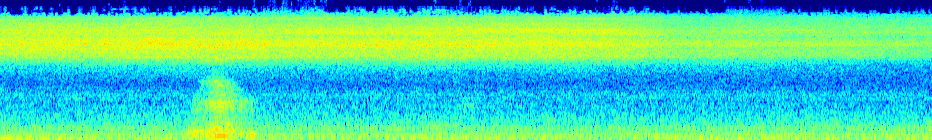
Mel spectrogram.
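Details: Cicadas drone in a steady, high, hissing chorus, broken once by a short squawky voice, heard alongside a pet African grey parrot.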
